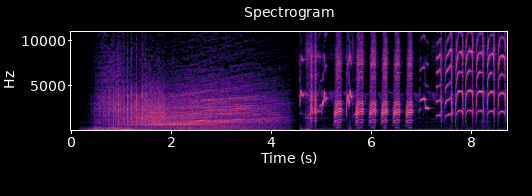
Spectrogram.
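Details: Starling in vigorous song, from a training and lure recording for kept starlings: a long harsh rasping screech lasting four seconds, then a rapid series of clear whistled notes with bright harmonics, repeated about twice a second.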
